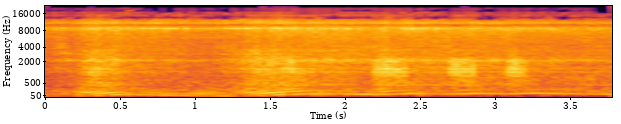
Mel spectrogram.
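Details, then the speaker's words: Isuzu Piazza with a new distributor cap but still a worn rotor arm, and a tightened alternator. Revs rise and fall with an uneven, stumbling note, a misfire at higher revs. Smoke is visible and the owner thinks the turbo needs looking at; the cause is unconfirmed. "but revs i said we've still got a knackered rotor arm"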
